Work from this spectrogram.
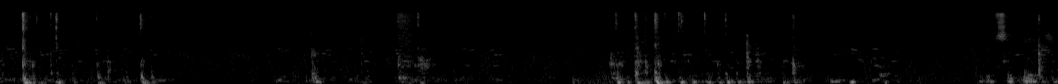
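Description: Typing on a computer keyboard while writing jQuery code, bursts of quick clicking keystrokes with pauses between, heard close and fairly soft under someone speaking.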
